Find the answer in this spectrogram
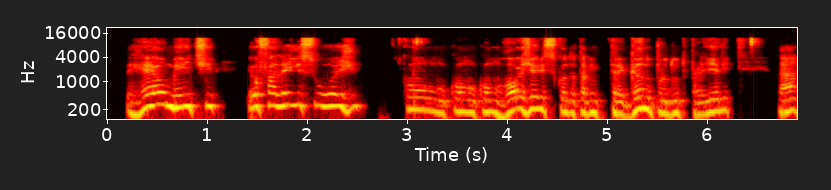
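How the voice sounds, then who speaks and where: The intonation is lively. Words come at a fairly slow pace. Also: man. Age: 60s. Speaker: tennis coach sharing product testimonial. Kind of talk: testimony. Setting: live stream.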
